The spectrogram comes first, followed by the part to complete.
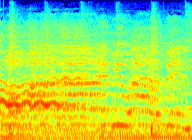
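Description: Live gospel worship song: a woman's lead vocal, wavering in pitch, over a band with steady bass notes and drum hits.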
